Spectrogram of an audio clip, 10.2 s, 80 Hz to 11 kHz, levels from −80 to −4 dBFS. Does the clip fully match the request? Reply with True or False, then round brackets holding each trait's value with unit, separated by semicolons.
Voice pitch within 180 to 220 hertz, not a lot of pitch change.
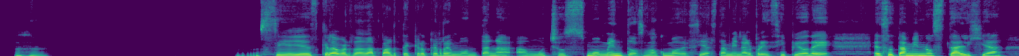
True (185 Hz; 2.0 semitones)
